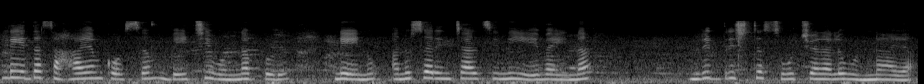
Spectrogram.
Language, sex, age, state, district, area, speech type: Telugu, female, 18-30, Telangana, Kamareddy, urban, spontaneous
